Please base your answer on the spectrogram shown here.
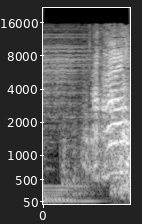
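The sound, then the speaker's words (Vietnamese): A chicken brought as a gift from the countryside clucks once in a brief, harsh, rough-textured call that grows louder toward the end. “Gà. Vâng, gà.”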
